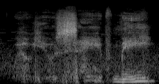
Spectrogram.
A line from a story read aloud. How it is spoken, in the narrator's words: whispered the boy with a sob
